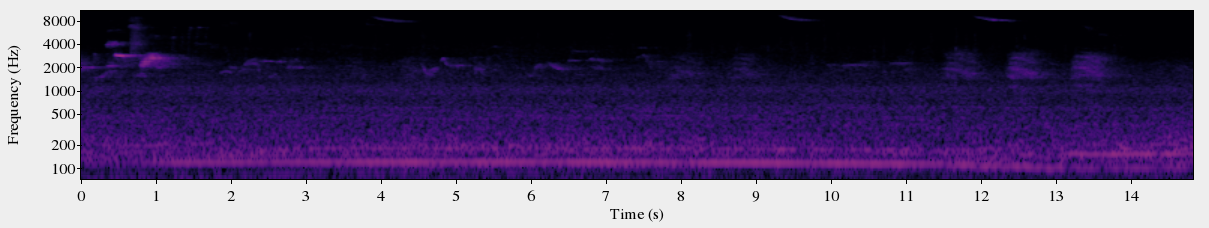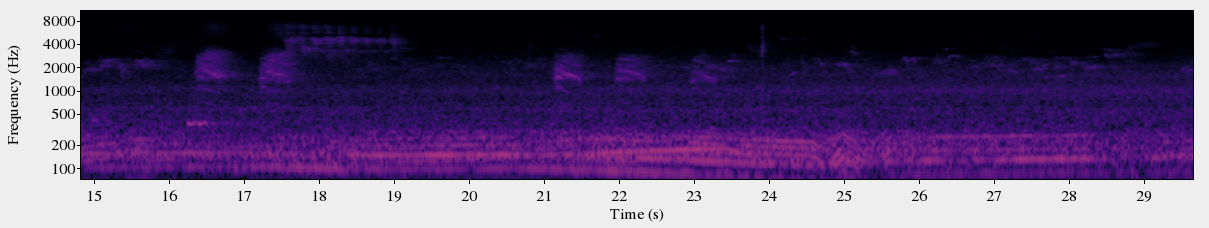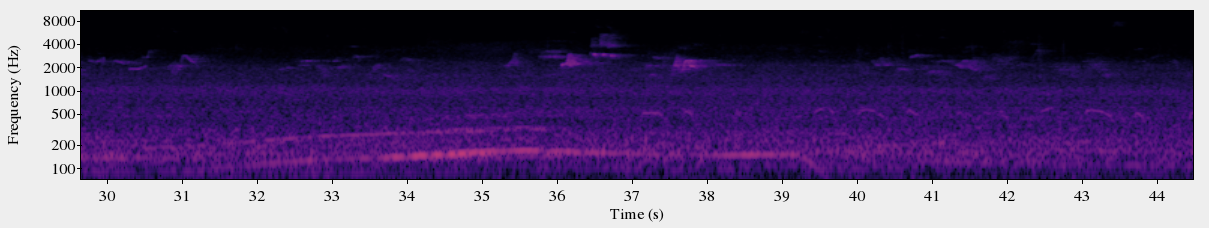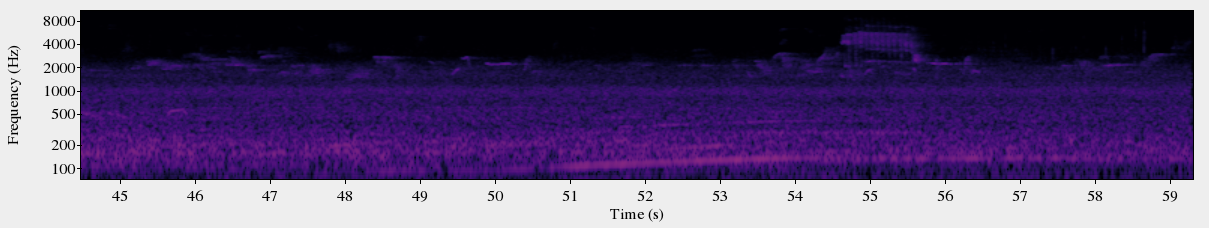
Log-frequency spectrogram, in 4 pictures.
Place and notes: Risskov, Danmark - Birds singing in Mollerup Forrest
Birds singing in the forrest. Cars can be heard in the distance. It has just stopped raining, but it is still dripping a bit.
Recorded standing still using a parabolic microphone.
Risskov, Denmark, 19 June, ~14:00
